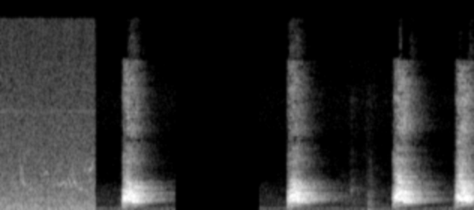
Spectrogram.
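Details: Dogs playing and chasing on grass let out four loud, harsh barks separated by silent gaps, two coming close together near the end.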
